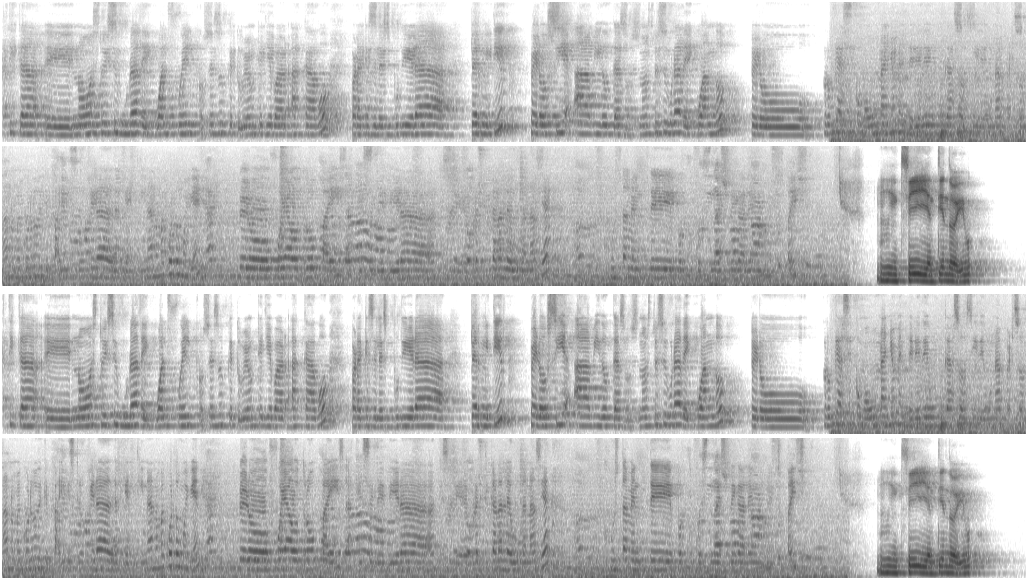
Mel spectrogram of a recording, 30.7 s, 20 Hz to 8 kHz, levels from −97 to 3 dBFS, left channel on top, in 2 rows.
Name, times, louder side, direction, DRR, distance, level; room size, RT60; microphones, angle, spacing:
voice 1, 0.0-10.8 11.2-23.8 24.4-27.4, right 2 dB, 60° right, 5 dB, 4.5 m, -39 dB
sound 1, 12.4-28.1, equal, ahead, 1.9 m, -40 dB
voice 2, 28.5-29.9, left 3 dB, 50° left, 13 dB, 1.4 m, -25 dB
27.5 x 26.0 x 7.9 m, 0.85 s
head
